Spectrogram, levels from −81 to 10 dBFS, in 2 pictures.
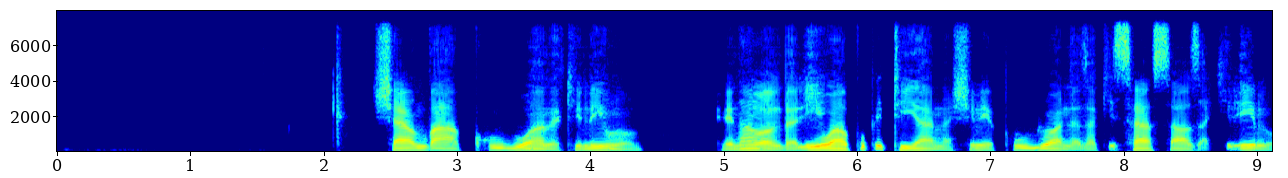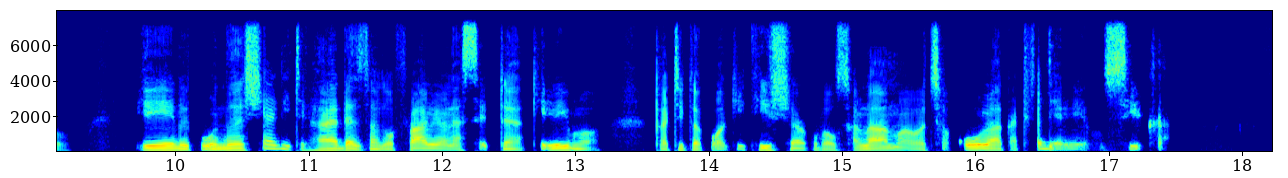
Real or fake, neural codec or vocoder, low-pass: fake; codec, 16 kHz, 0.5 kbps, X-Codec, HuBERT features, trained on general audio; 7.2 kHz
